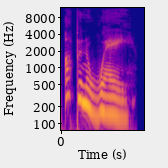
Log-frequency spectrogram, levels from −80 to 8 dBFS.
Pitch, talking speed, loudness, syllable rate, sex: 185 Hz, 160 wpm, -15 LUFS, 4.3 syllables/s, female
